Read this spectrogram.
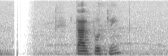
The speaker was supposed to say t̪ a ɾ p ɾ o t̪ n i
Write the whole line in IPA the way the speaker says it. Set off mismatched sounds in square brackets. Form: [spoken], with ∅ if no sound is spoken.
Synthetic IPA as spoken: t̪ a ɾ p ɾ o t̪ n i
